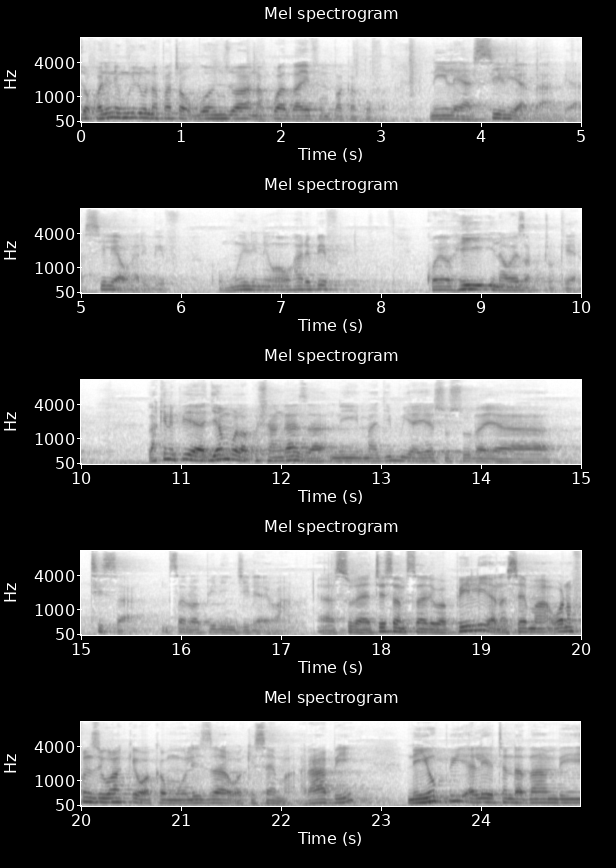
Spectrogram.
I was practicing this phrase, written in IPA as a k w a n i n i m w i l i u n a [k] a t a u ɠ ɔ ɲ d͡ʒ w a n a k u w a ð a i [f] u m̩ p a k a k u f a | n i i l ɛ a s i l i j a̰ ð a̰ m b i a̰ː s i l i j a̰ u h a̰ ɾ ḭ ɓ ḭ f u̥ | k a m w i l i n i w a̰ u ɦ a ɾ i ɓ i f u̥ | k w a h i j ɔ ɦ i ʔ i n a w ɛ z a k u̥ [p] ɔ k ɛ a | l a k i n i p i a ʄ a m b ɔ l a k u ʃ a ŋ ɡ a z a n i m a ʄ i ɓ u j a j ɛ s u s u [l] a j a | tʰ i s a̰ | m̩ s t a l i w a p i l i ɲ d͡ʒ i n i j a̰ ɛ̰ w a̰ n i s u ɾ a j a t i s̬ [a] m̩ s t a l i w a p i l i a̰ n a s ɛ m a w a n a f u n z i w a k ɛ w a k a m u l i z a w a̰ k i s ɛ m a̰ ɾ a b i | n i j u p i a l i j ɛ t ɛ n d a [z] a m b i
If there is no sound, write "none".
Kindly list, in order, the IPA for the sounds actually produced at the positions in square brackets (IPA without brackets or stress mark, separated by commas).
p, f, t, ɾ, a, ð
